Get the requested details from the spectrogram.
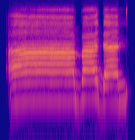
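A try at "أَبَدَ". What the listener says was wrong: Abada. Nggak ada dannya. Belum ada tanwin.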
